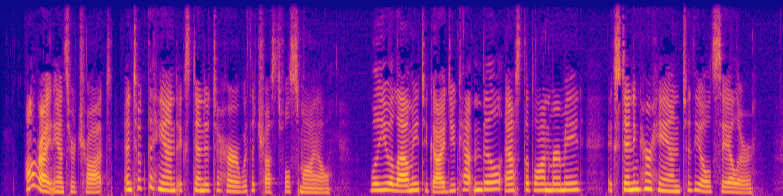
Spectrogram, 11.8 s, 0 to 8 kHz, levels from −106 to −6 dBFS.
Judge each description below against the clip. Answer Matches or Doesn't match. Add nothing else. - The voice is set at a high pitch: Matches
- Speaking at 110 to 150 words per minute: Doesn't match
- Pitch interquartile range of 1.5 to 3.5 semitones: Doesn't match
